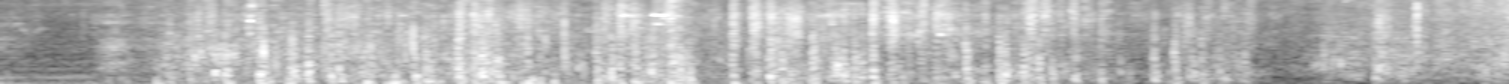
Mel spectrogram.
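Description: Horses' hooves clatter in a fast, dense patter of many hoofbeats on a road through the kingdom of Mercia, moderately loud and continuous, easing slightly near the end.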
